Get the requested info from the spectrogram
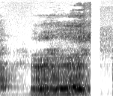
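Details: Jealous Great Dane puppy giving sass indoors, a low grumbling growl rising out of quiet and holding steady for under a second before cutting off abruptly.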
